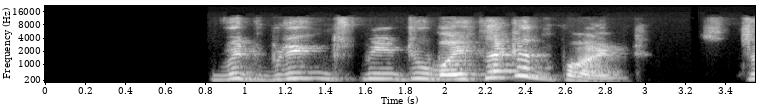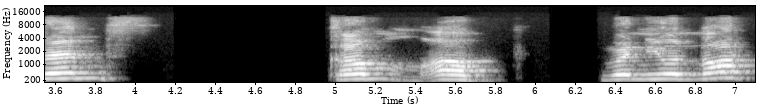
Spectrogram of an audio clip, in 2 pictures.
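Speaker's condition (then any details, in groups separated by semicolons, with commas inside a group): Cerebral palsy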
